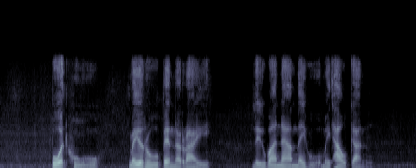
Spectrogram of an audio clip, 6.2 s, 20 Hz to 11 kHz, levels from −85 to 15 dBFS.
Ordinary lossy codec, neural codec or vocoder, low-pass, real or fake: none; codec, 16 kHz, 2 kbps, X-Codec, HuBERT features, trained on LibriSpeech; 7.2 kHz; fake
